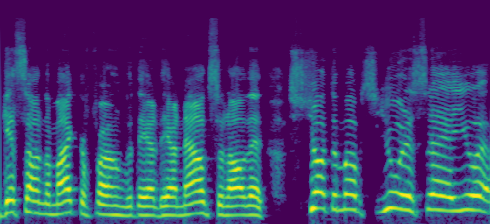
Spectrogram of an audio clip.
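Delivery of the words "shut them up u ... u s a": imitating Sheik's mic rant. Sheik yelling on the microphone.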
